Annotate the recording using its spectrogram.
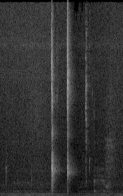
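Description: Two short, sharp clicks about a third of a second apart, followed by two fainter ticks, over a low room hum.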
